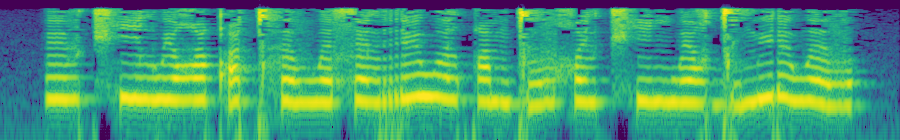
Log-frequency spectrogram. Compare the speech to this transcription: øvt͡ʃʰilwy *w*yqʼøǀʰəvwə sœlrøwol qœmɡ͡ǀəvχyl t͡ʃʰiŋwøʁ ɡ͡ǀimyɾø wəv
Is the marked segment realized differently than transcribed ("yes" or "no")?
yes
